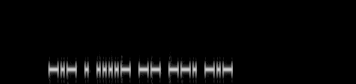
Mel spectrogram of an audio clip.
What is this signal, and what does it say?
Morse code, heard as a keyed tone, about 40 wpm, 700 Hz. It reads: KE4MGK
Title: USA Call Signs - 6 Characters - 40wpm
